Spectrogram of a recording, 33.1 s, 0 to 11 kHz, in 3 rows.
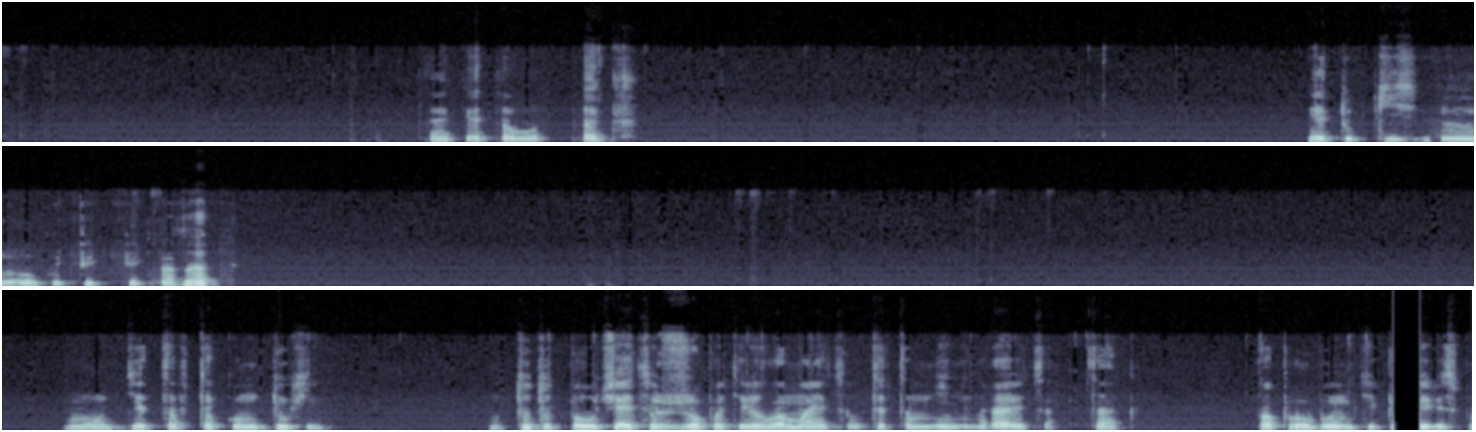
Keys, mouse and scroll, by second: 0.5 middle click, 2.8 g, 4.9 middle click, 6.1 middle click, 8.2 click, 8.8 middle click, 10.9 g, 15.6 g, 17.0 middle click, 18.5 click, 19.1 middle click, 25.2 middle click, 27.9 middle click, 30.3 click, 31.4 click, 32.2 click.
